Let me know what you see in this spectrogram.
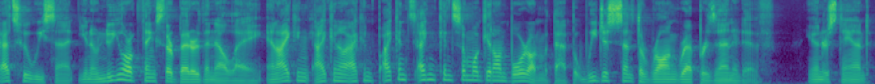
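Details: Stuttering in an adult male comedian with a stutter, described as a speech impediment; audible repetitions are present.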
